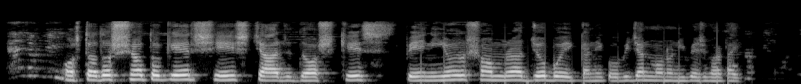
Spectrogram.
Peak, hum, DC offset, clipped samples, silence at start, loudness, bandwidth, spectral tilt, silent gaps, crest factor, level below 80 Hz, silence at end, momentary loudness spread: -2 dBFS; none; under 0.1%; under 0.1%; 0.1 s; -16 LUFS; 8 kHz; -4 dB/octave; 3.99-4.05 s; 14 dB; -56 dBFS; 0.5 s; 11 LU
